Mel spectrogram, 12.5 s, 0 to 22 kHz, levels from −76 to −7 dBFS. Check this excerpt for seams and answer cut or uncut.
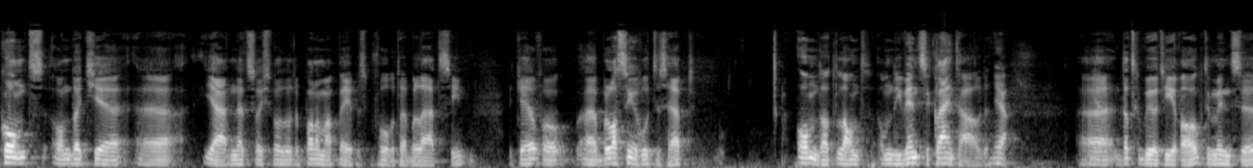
uncut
